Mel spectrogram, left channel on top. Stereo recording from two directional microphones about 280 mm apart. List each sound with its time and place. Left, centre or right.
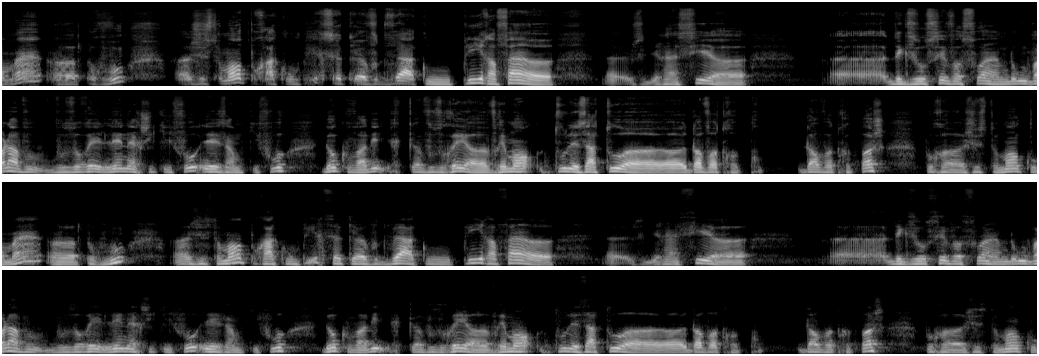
0.0 s speech: left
